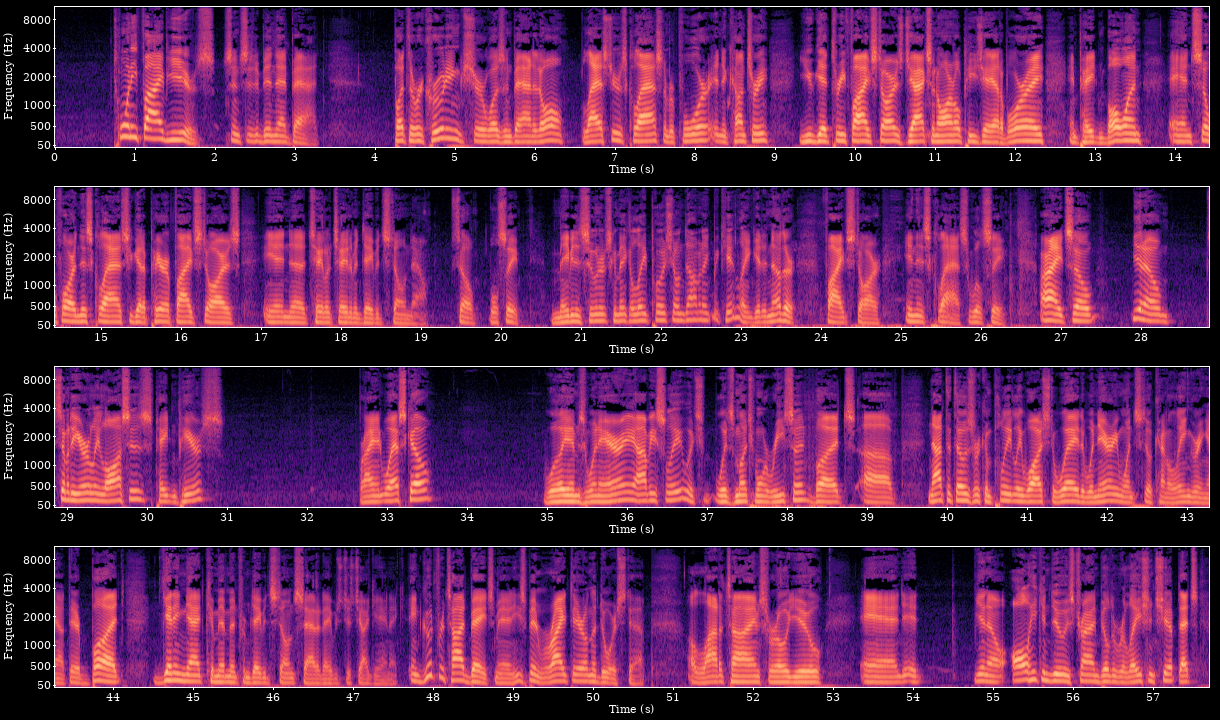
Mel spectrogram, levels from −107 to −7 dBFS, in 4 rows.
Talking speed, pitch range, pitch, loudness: 175 wpm, 125-160 Hz, 140 Hz, -27 LUFS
